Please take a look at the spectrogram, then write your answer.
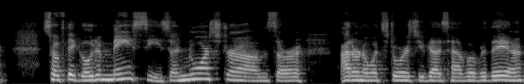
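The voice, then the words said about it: Boston accent. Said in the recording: “I'm from Boston originally, if people pick up on my accent”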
